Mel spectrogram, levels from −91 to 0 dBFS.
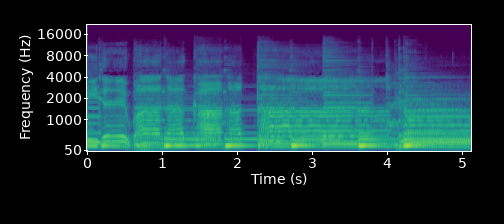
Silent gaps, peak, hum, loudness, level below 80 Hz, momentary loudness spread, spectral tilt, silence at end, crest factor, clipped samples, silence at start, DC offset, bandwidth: none; -6 dBFS; none; -23 LUFS; -68 dBFS; 5 LU; -7 dB/octave; 0 s; 16 dB; under 0.1%; 0 s; under 0.1%; 11 kHz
